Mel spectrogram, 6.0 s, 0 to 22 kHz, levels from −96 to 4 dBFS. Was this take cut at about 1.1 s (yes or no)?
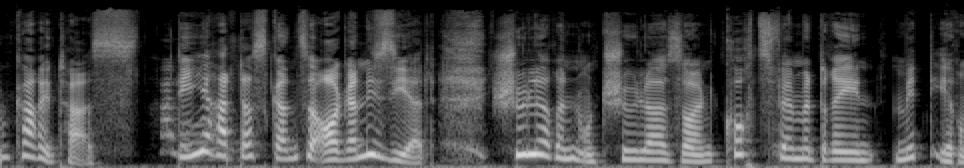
no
